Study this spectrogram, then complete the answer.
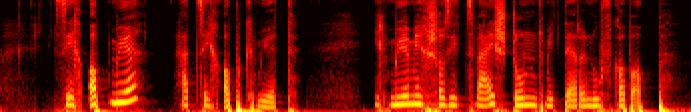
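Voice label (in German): sich abmüe, Swiss German; Wortschatz; Hauptwortschatz; Wortschatz Kapitel 8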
